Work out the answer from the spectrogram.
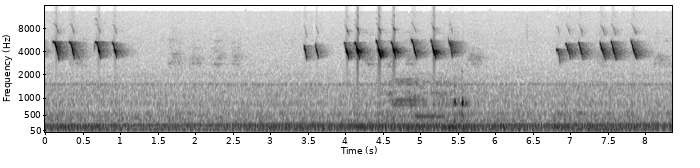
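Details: Newborn chicks outside utter scattered groups of high, downward-slurred peeps, louder in the middle, with a faint low hum and a few quiet background sounds.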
